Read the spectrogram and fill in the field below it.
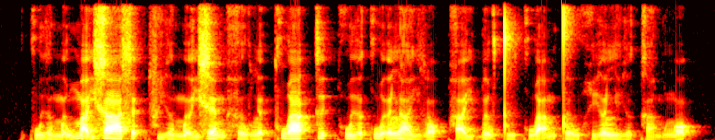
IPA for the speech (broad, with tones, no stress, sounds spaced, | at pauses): k w ɨ̤˨˩ ə̯ m ə̰˧˥ w m a̰˧˥ j ɣ aː˧ s ə˦˥ t̚ f i̤˨˩ ə̯ m ə̰ː˧˥ j ɣ ɛ˨˦ m h ə̤˨˩ w l ə˦˥ t̚ k w aː˦˥ k̚ ʔ ɨ˦˥ t̚ h w ɨ˨˦ ə̯ k w ə̰ː˧˥ l a̤˨˩ j l ɔ˨˩ p̚ h a̰˧˥ j ɓ ə̰˧˨ w t̪ ɨ̤˨˩ k w a̰˧˥ m t̪ ə̤˨˩ w h i˧ ə̯ l i̤˨˩ ə̯ k a̤˨˩ m ŋ ɔ˦˥ k̚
